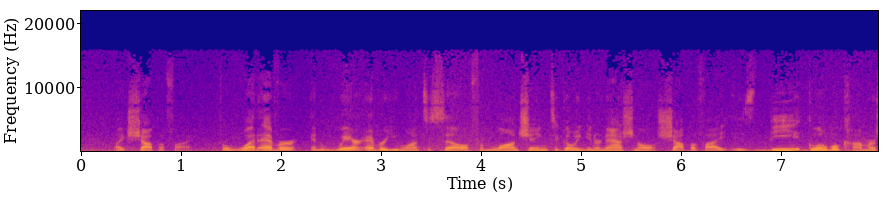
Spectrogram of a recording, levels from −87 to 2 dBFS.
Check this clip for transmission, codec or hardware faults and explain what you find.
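I find no faults in this clip; the room noise about 17 dB below the speech belongs to the recording itself.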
